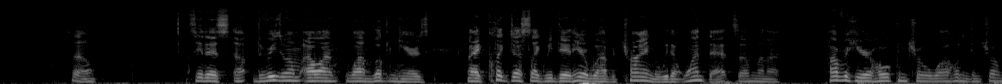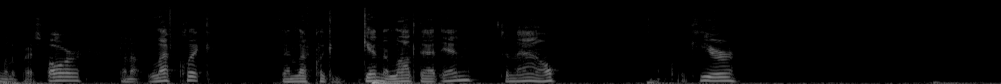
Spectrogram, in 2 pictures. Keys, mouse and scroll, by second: 7.1 a, 9.9 ctrl+r, 11.3 click, 12.7 click, 13.7 a, 16.2 click, 17.0 shift+click, 18.1 shift+click, 18.9 shift+click.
